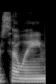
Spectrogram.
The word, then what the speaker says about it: Samhain: Well, and I think the whole idea too is like, I guess they're distracted by the preparations for Samhain because that's like the big festival that would matter.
